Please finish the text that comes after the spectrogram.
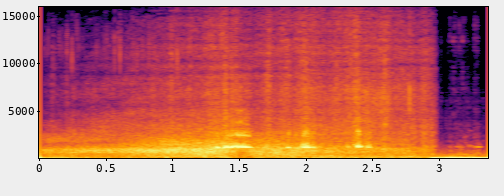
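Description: A Volvo EX90 electric SUV brakes hard on a wet, slightly damp road, giving a brief tyre squeal and skid over steady road roar, followed by a louder low rumble as the car settles.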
